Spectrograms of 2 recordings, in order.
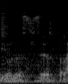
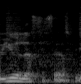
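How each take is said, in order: First: Unvoiced, much softer whisper; whispered under the breath like a secret concession; whispered aside. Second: Said in the usual way. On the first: Real, not acted. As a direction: mutter it under your breath as a grudging aside.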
